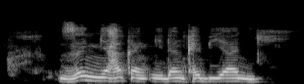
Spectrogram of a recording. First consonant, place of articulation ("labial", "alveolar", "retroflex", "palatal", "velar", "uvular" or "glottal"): alveolar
